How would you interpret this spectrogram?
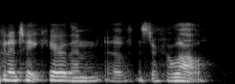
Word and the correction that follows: Chahal: Did I say it right? Chahal? – Chahal, excuse me.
